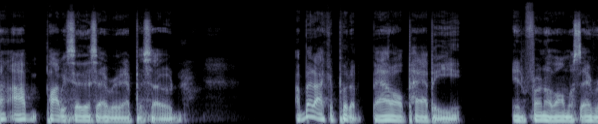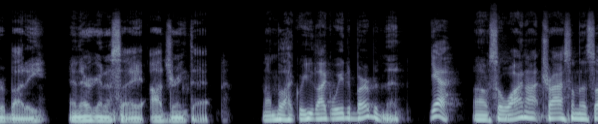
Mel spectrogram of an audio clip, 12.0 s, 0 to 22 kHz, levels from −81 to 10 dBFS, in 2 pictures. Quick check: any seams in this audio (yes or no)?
yes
